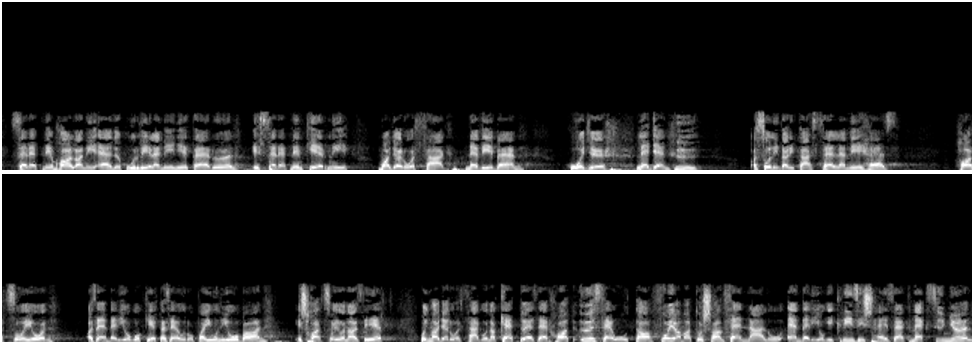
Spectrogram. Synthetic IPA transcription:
sɛɾɛt̪neːmɦɒlːɒniʔɛlnø̞kuːrveːlɛmeːɲeːt̪ɛrːøːleːʃsɛɾɛt̪neːmkeːrni | mɒɟɒɾo̞rsaːɡnɛveːbɛn | ho̞ɟlɛɟɛnɦyː | ɒso̞lid̪ɒɾit̪aːʃsɛlːɛmeːɦɛz | hɒrt̪so̞jːo̞n | ɒzɛmbɛɾijo̞ɡo̞keːrt̪ɒzɛuɾoːpɒjiuːnijoːbɒneːʃhɒrt̪so̞jːo̞nɒzeːrt̪ | ho̞ɟmɒɟɒɾo̞rsaːɡo̞nɒkɛt̪ːøːɛzɛrhɒt̪øːsɛoːt̪ɒfo̞jɒmɒt̪o̞ʃɒɱfɛnːaːlːoːʔɛmbɛɾijo̞ɡikriːziʃhɛjzɛt̪mɛksyɲːøn

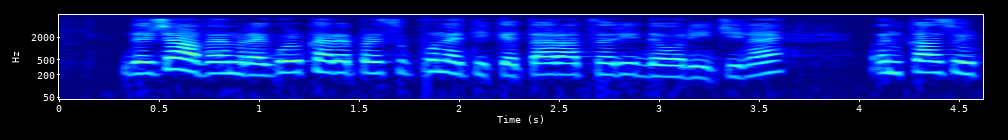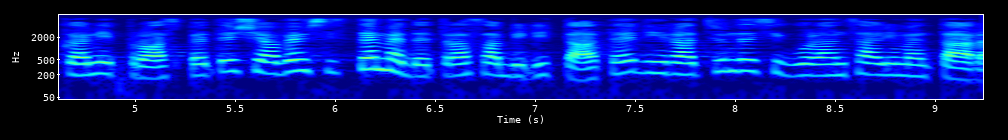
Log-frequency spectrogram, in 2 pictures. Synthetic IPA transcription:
d̪e̞ʒaːve̞mre̞ɡulʲkaɾe̞pɾe̞supune̞t̪ikʲe̞t̪aɾeat̪səɾijd̪e̞o̞ɾid͡ʒine̞ | ɨŋkazulkərnijpɾoaspe̞t̪e̞ʃiave̞msist̪e̞me̞d̪e̞t̪ɾasabilit̪at̪e̞d̪inrat̪siund̪e̞siɡuɾant̪səalime̞nt̪aɾə̰

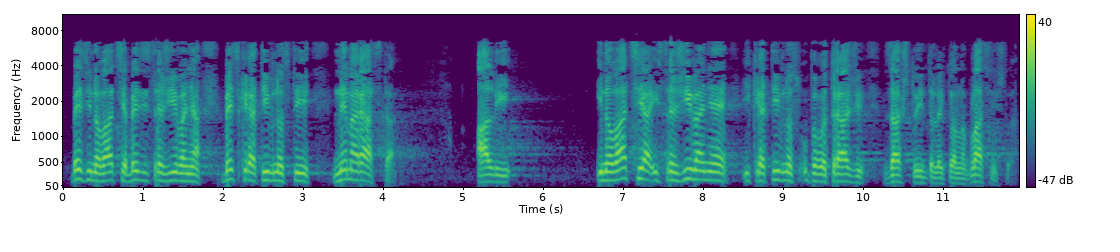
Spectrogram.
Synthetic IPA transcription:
be̞zinoʋaːt̪sijabe̞zist̪ɾaʒiːʋaɲabe̞skɾeat̪iːʋnost̪ine̞ːmaɾaːst̪a̰ | ali | no̞ʋaːt̪sijaist̪ɾaʒiːʋaɲe̞ikɾe̞at̪iːʋno̞st̪upɾaʋo̞t̪ɾaːʒizaʃt̪oint̪elek̚t̪ua̰lˠnoɡʋlˠaːsnḭʃt̪ʋa̰

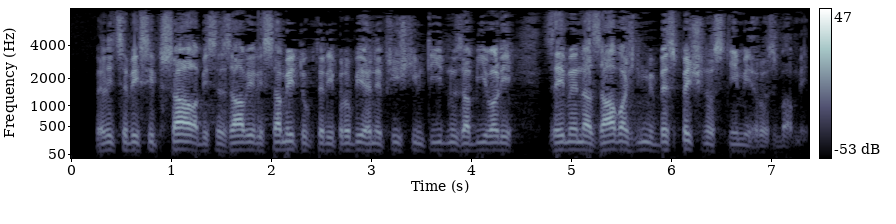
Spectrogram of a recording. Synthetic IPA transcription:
vɛ̰lɪt͡sɛbɪxsɪpr̝̥aːlʔabɪsɛzaːvjɛɾɪsamɪt̪ukt̪ɛɾiːpɾo̞bjɛɦnɛfpr̝̥iːʃciːmt̪iːdnuzabiːvalɪ | zɛjmɛːnazaːvaʒniːmɪbɛspɛt͡ʃno̞st̪ɲiːmɪɦɾo̞̰zba̰mɪ

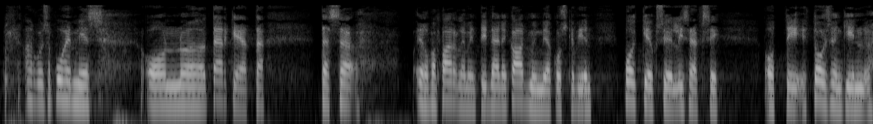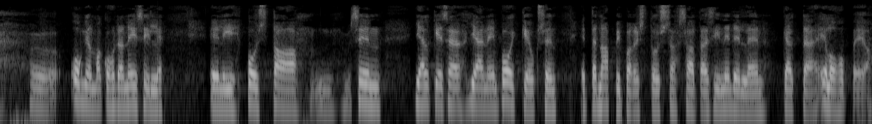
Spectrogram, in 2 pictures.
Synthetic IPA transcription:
ɑrʋoisɑpuhemːies | ont̪ærkeæet̪ːæ | t̪æsːæ | ʔeuroːpɑmpɑrlɑment̪ːinnæiɾeŋkɑdmymːiækoskeʋien | poikːeuksiellisæksi | ʔot̪ːit̪oiseŋkin | oŋːelmɑkohdɑnesilːe | elipoist̪ɑː | senjælkeːsæjæːneːmpoikːeuksenet̪ːænɑpːipɑrist̪oisːɑsɑːt̪ɑisiːnedelːeːnkæyt̪ːæːelohopeɑ̰

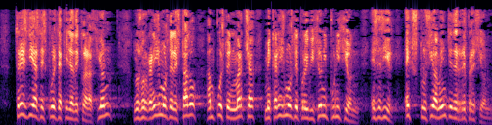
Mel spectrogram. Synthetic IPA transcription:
t̪ɾezðiazðespwezðeakeʎað̞eklaɾaθjon | losoɾɣ̞anizmozðelest̪að̞oampwe̞st̪oenmaɾt͡ʃamekanizmozðepɾoiβ̞iθjonipuniθjo̰n | ezðeθiɾ | eksklusiβ̞amẽnt̪eðerepɾesjo̰n

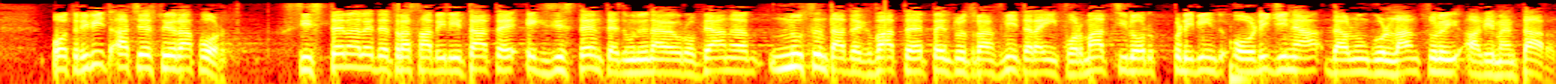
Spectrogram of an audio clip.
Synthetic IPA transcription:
po̞t̪ɾivit̪at͡ʃe̞st̪ujrapo̞rt̪ | sist̪e̞me̞le̞d̪e̞t̪ɾasabilit̪at̪e̞ʔeɡzist̪e̞nt̪e̞ɨnuniuneaeuɾo̞peanənusunt̪ad̪e̞kvat̪e̞pe̞nt̪ɾut̪ɾansmit̪e̞ɾeainfo̞rmat̪siːlo̞rpɾivind̪o̞ɾid͡ʒinead̪ealuŋɡullant̪sulujalime̞nt̪ar

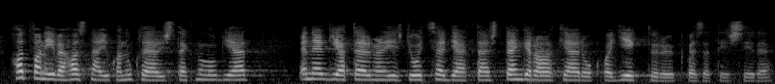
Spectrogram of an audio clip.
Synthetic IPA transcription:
hɒt̪ʋɒneːvɛɦɒsnaːjːukɒnuklɛaːliʃt̪ɛxno̞loːɡijaːt̪ | ɛnɛrɡijɒt̪ɛrmɛleːʒɟoːct̪sɛrɟaːrt̪aːʃt̪ɛŋɡɛɾɒlɒt̪jaːɾoːkʋɒɟjeːkt̪øɾøːkʋɛzɛt̪eːʃeːɾɛ

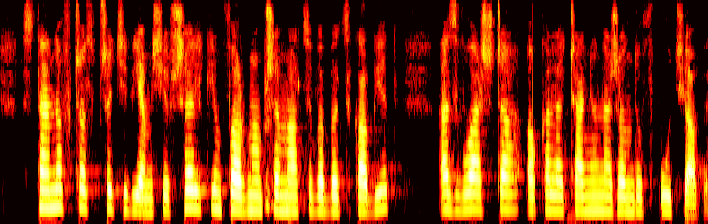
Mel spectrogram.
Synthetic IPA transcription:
st̪anɔft͡ʂɔspʂɛt͡ɕivʲjamɕɛfʂɛlkʲimfɔɾmɔ̃m̃pʂɛmɔt̪sɘvɔbɛt̪skɔbʲjɛt̪ | azvwaʂt͡ʂaʔɔkalɛt͡ʂaɲunaʐɔnd̪ufpuwt͡ɕɔ̰vɘ̰x

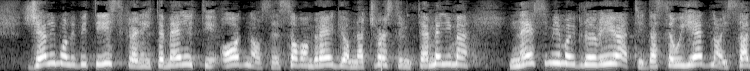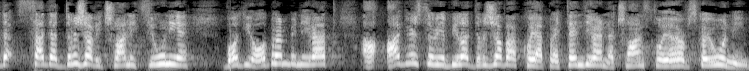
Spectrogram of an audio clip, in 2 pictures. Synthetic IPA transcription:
ʒe̞limo̞libit̪iiskɾe̞niːt̪e̞me̞ʎit̪iʔo̞d̪no̞se̞so̞ʋo̞mɾe̞ːɡijo̞mnat͡ʃʋr̩st̪imt̪e̞meʎima | ne̞smije̞mo̞iɡno̞ɾiːɾat̪id̪ase̞ujed̪no̞jsad̪asad̪ad̪r̩ʒaʋit͡ʃlˠanit̪siuːnije̞ | ʋo̞d̪io̞o̞bɾambe̞niɾat̪ | aaɡɾe̞so̞ɾje̞biːlˠad̪r̩ʒaʋako̞japɾe̞t̪e̞nd̪iːɾanat͡ʃlanst̪ʋoe̞wɾo̞ːpsko̞juːnijː

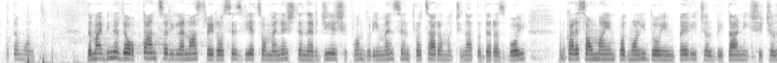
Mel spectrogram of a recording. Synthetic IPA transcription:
rt̪e̞mult̪ | d̪̥e̞majbine̞d̪e̞o̞p̚t̪aɨnt̪səɾile̞noast̪ɾejɾo̞se̞svie̞t̪so̞me̞ne̞ʃt̪ene̞rd͡ʒije̞ʃifo̞nd̪uɾʲime̞nse̞ɨnt̪ɾo̞t̪saɾəmət͡ʃinat̪əd̪e̞ɾəzbo̞j | ɨŋkaɾe̞sawmajɨmpo̞t̪mo̞lit̪̚d̪o̞jimpe̞ɾit͡ʃe̞lbɾit̪anikʃit͡ʃe̞l

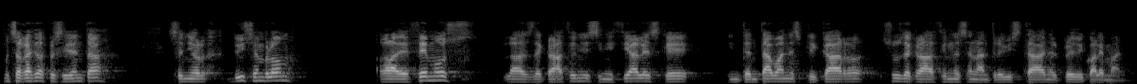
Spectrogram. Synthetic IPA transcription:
mut͡ʃazɣɾaθjaspɾe̞siðe̞nt̪a | se̞ɲo̞ɾd̪use̞mbɾo̞m | a̰ɣ̞ɾaðe̞θe̞mo̞s | lazðe̞klaɾaθjo̞ne̞siniθjale̞ske̞ | int̪e̞nt̪aβane̞splikaɾsuzðe̞klaɾaθjo̞ne̞se̞nlae̞nt̪ɾe̞β̞ist̪aene̞lpejo̞ð̞iko̞ale̞mãn

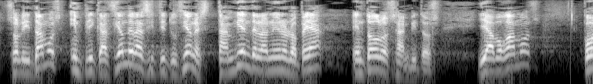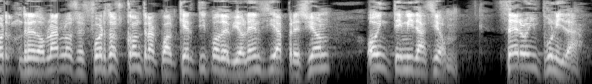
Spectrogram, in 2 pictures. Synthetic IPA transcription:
so̞liθit̪amo̞simplikaθjo̞nd̪e̞lasĩnst̪it̪uθjo̞ne̞st̪ambje̞nd̪e̞launjonewɾo̞pe̞a | e̞nt̪o̞ð̞olo̞sambit̪o̞̰s | iaβo̞ɣ̞amo̞s | po̞ɾre̞ðo̞β̞laɾlo̞s̬e̞sfwe̞ɾθo̞sko̞nt̪ɾakwalkje̞ɾt̪ipo̞ð̞e̞βjo̞lẽ̞nθjapɾe̞sjo̞n | o̞int̪imiðaθjo̞̰n | θe̞ɾoimpuniða̰

